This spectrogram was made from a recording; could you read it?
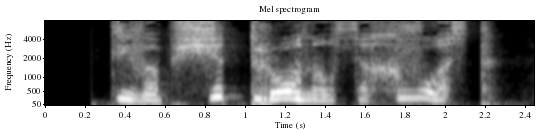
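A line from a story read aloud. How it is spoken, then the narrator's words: Hissing. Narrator (Russian): прошипел тот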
